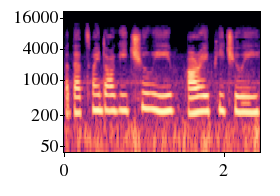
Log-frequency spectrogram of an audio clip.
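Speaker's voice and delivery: ordinary talk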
